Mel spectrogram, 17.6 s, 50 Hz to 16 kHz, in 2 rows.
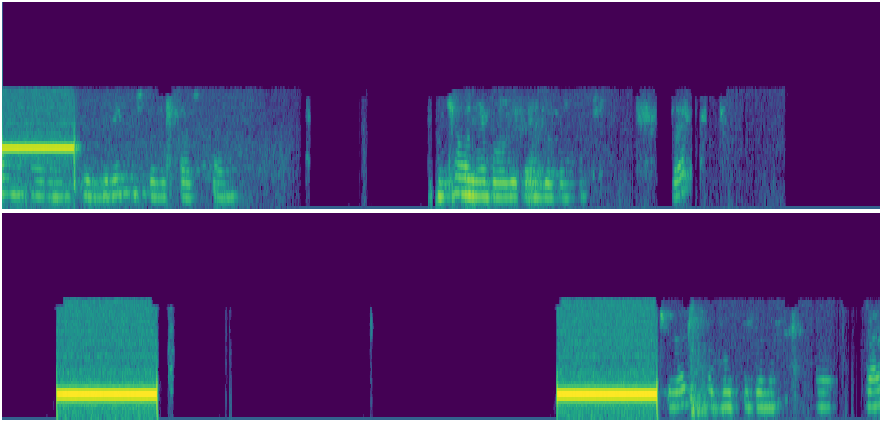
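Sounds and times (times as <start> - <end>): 
lower-pitched telephone beep: 0.0 - 0.8
telephone beep tone on a sanatorium's phone line: 0.0 - 0.8, 9.4 - 10.4, 14.4 - 15.4.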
